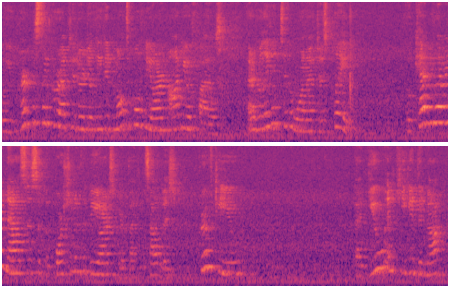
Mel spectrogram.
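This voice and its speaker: A woman's voice: sits high, lively intonation, fairly quick. A woman in a staged reading playing a formal, literal ship's computer that recites records in a precise, matter-of-fact way. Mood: detached, accusing. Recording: very echoey hall, distant mic, noisy.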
